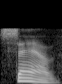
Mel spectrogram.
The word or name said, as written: salve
